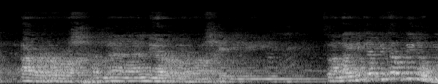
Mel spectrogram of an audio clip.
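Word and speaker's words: الرحمن الرحيم: di al-fatihah arrahmanirrahim perhatikan ro yang lagi di di di sisi lain yang bacanya arrahmanirrahim rnya biasa aja tu yang bertasdid benar mana Bu Yang pertama apa yang kedua Bu yang yang pertama yang kedua jadi yang enggak boleh yang enggak boleh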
